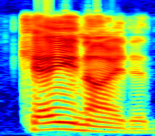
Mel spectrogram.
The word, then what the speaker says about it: knight: They get night. That's the silent K. Then you got they're K-nighting them. That's what it is. The K being a silent K is a code for K-nighted, the cane.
